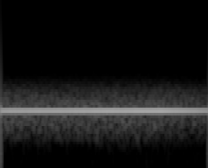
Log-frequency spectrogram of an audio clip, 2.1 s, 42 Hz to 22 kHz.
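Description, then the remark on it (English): A steady, pure electronic-sounding hum from a small, all-gold 1960s Art Deco men's tuning fork watch, one unbroken tone holding evenly for a couple of seconds with faint surrounding noise and no voices. “Uh, where they differ is uh, they hum instead of tick.”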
